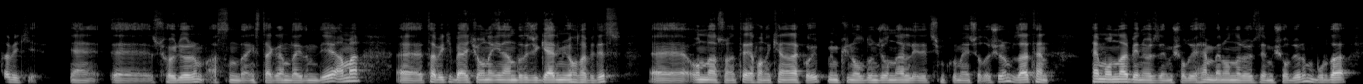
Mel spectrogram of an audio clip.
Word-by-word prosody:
Tabii 110 Hz, -3 st, -1 dB
ki. -, -, -15 dB, 0.3 s
Yani, 95 Hz, -4 st, -6 dB
eee, 85 Hz, -2 st, -4 dB
söylüyorum 110 Hz, +6 st, +1 dB
aslında 95 Hz, -3 st, -5 dB
Instagram'daydım 95 Hz, 0 st, -2 dB
diye 155 Hz, -, +4 dB
ama, 165 Hz, +1 st, +3 dB, 0.3 s
eee, 95 Hz, -1 st, 0 dB
tabii 110 Hz, +3 st, +2 dB
ki 115 Hz, -1 st, -8 dB
belki 105 Hz, +1 st, +3 dB
ona 105 Hz, 0 st, +1 dB
inandırıcı 105 Hz, 0 st, +1 dB
gelmiyor 105 Hz, 0 st, +4 dB
olabilir. 105 Hz, -2 st, -1 dB, 0.3 s
Eee, 95 Hz, -1 st, -1 dB
ondan 110 Hz, -1 st, +2 dB
sonra 100 Hz, -1 st, -5 dB
telefonu 100 Hz, -1 st, +1 dB
kenara 105 Hz, +1 st, +1 dB
koyup 115 Hz, -, -2 dB
mümkün 105 Hz, 0 st, -1 dB
olduğunca 100 Hz, +1 st, 0 dB
onlarla 100 Hz, -1 st, 0 dB
iletişim 95 Hz, +2 st, -7 dB
kurmaya 95 Hz, 0 st, -5 dB
çalışıyorum. 130 Hz, +10 st, -3 dB
Zaten 110 Hz, 0 st, +3 dB, 0.4 s
hem 130 Hz, -2 st, +4 dB
onlar 120 Hz, 0 st, +5 dB
beni 105 Hz, -2 st, +2 dB
özlemiş 100 Hz, 0 st, -3 dB
oluyor 95 Hz, +1 st, -1 dB
hem 110 Hz, -2 st, +1 dB
ben 105 Hz, -, +1 dB
onları 100 Hz, -1 st, +1 dB
özlemiş 95 Hz, 0 st, -3 dB
oluyorum. 110 Hz, +5 st, -1 dB
Burada 105 Hz, 0 st, +3 dB
100 Hz, 180 wpm, -25 LUFS, 95-110 Hz, 0.4 s, onlar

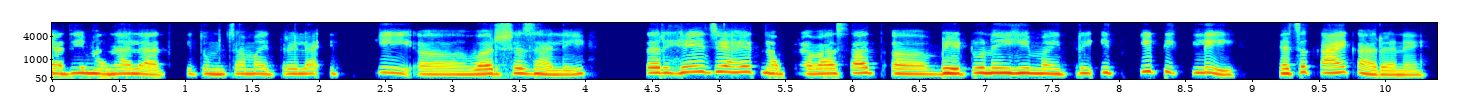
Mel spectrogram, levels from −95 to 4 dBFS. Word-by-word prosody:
आधी 220 Hz, +3 st, +1 dB
म्हणालात 205 Hz, -3 st, +2 dB, 0.2 s
की 200 Hz, -, -8 dB
तुमच्या 195 Hz, 0 st, -2 dB
मैत्रीला 200 Hz, +1 st, -2 dB
इतकी 230 Hz, +2 st, -7 dB
अ, 190 Hz, -, -3 dB, 0.4 s
वर्ष 200 Hz, +2 st, +2 dB
झाली. 195 Hz, -3 st, +1 dB, 0.5 s
तर 245 Hz, 0 st, +3 dB
हे 275 Hz, +4 st, +2 dB
जे 290 Hz, 0 st, +2 dB
आहेत 275 Hz, -1 st, +1 dB
ना 220 Hz, -, +2 dB, 0.2 s
प्रवासात 215 Hz, +4 st, 0 dB
अ, -, -, +4 dB, 0.3 s
भेटूनही 230 Hz, +2 st, +5 dB
ही 230 Hz, +1 st, +5 dB
मैत्री 205 Hz, +2 st, -1 dB
इतकी 255 Hz, +5 st, -3 dB
टिकली 245 Hz, -5 st, -2 dB, 0.4 s
याचं 215 Hz, +5 st, +2 dB
काय 245 Hz, +2 st, +2 dB
कारण 175 Hz, -7 st, 0 dB
आहे? 165 Hz, 0 st, -4 dB
210 Hz, 145 wpm, -22 LUFS, 195-240 Hz, 0.5 s, भेटूनही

